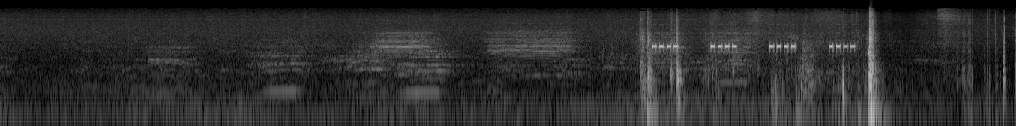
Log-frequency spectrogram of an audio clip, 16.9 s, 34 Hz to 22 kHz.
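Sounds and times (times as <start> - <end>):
cow mooing: 2.3 - 3.4, 4.2 - 9.8, 11.9 - 12.9
electronic beeper beeping: 10.8 - 14.3.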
